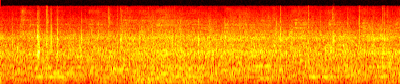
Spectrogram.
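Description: Steady din of a football stadium crowd, many voices at once, with music playing underneath.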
